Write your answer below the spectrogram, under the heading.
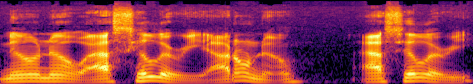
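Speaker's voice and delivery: ordinary delivery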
